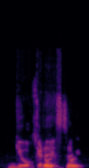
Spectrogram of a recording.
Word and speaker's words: Gyökeres: I don't know how to pronounce his name, but Gyökeres.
